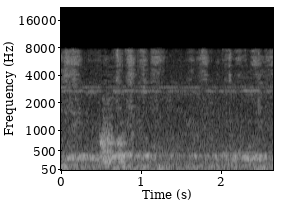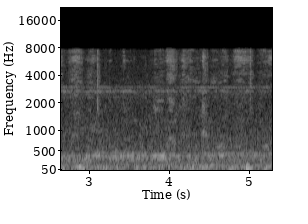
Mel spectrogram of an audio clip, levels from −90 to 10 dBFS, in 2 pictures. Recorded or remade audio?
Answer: recorded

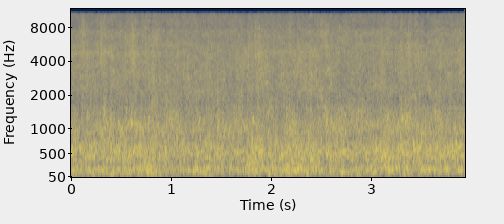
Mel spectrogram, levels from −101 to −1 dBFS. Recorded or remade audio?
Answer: remade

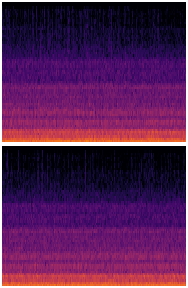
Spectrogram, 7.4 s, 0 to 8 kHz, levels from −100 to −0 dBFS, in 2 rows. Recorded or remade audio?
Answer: recorded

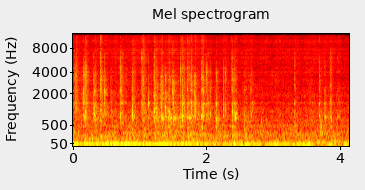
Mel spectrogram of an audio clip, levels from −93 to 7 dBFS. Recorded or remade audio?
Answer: remade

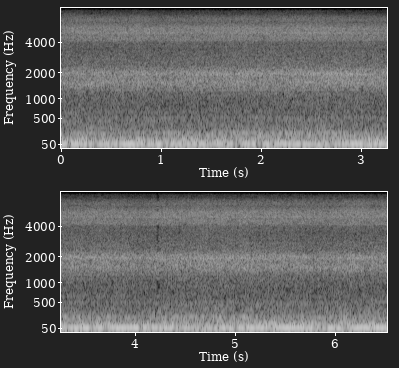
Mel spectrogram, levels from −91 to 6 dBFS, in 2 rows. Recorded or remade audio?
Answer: recorded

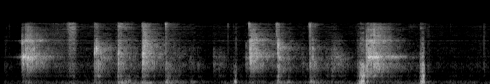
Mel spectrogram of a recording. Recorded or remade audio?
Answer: remade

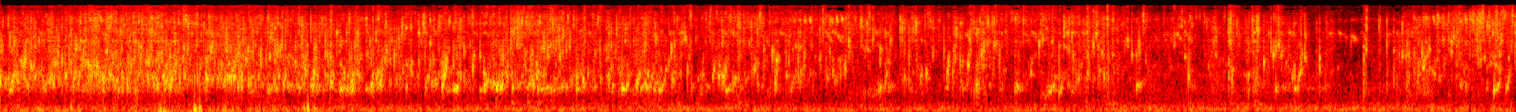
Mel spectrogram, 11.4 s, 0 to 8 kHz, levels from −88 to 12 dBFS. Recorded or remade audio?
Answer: remade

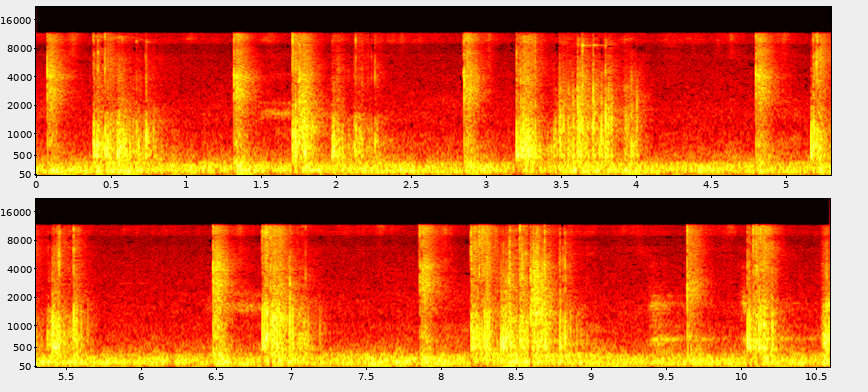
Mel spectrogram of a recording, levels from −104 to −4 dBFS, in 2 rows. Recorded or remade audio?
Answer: recorded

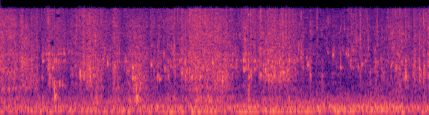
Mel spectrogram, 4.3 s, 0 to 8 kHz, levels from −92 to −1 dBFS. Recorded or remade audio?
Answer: recorded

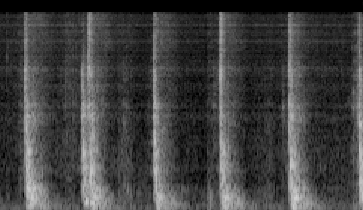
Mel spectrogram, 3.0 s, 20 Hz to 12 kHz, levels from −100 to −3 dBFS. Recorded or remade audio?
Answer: remade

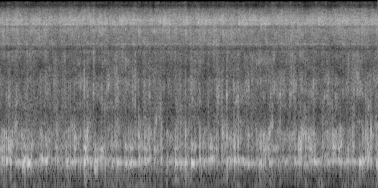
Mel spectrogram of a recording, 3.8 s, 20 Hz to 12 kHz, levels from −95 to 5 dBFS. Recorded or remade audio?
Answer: remade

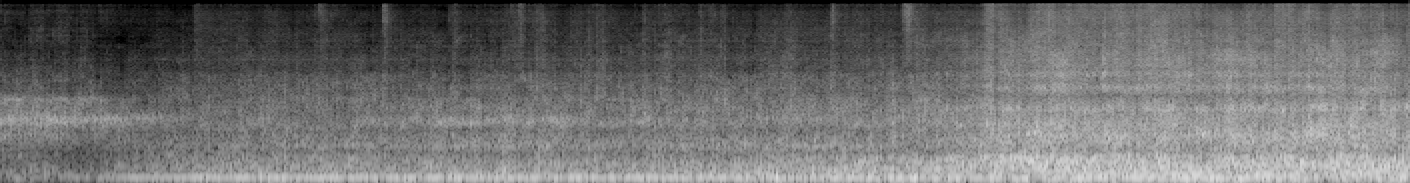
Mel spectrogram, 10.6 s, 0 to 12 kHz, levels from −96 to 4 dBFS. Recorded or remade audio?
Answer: remade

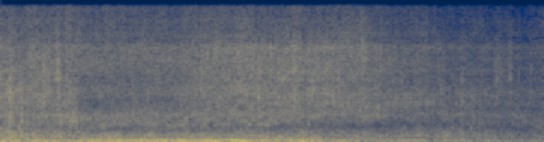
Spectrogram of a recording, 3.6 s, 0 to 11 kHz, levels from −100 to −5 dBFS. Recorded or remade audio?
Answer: remade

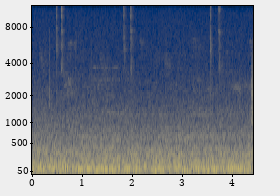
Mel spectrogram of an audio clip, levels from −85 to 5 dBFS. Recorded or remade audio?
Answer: recorded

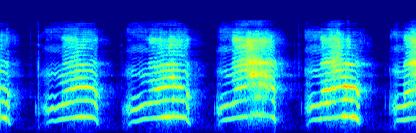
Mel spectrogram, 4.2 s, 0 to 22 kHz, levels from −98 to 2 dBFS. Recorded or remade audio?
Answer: remade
